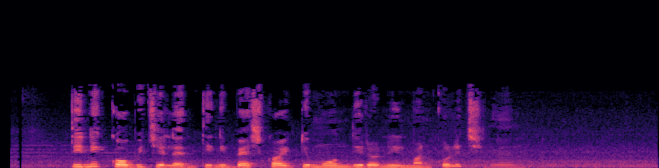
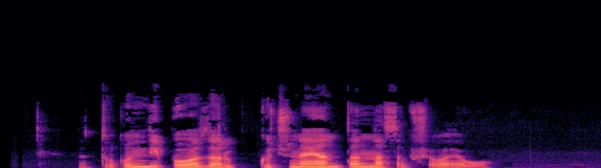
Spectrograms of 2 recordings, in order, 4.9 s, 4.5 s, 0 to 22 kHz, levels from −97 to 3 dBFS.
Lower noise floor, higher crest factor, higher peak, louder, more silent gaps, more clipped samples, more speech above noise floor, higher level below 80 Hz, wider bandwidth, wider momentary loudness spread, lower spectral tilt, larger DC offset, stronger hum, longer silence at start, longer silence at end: second, -49 dBFS vs -68 dBFS; about the same, 22 dB vs 22 dB; about the same, -4 dBFS vs -4 dBFS; about the same, -25 LUFS vs -24 LUFS; neither; neither; second, 25 dB vs 44 dB; second, -78 dBFS vs -64 dBFS; first, 11 kHz vs 9.4 kHz; about the same, 11 LU vs 13 LU; about the same, -5 dB/octave vs -5.5 dB/octave; neither; neither; about the same, 0.55 s vs 0.6 s; second, 0.5 s vs 0.85 s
